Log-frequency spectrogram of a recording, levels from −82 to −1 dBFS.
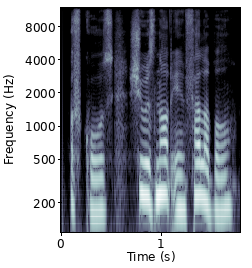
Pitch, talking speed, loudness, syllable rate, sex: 190 Hz, 200 wpm, -16 LUFS, 6.9 syllables/s, female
